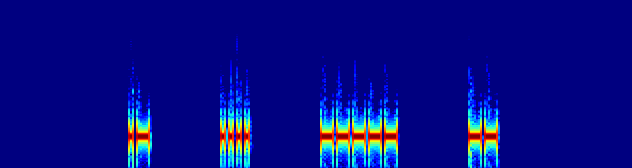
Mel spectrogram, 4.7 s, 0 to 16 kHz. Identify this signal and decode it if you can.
Morse code, heard as a keyed tone, about 40 wpm, spaced as for 14 wpm, 700 Hz. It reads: AH0M
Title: USA Call Signs - 4 Characters - 6x Character Spacing - 40wpm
